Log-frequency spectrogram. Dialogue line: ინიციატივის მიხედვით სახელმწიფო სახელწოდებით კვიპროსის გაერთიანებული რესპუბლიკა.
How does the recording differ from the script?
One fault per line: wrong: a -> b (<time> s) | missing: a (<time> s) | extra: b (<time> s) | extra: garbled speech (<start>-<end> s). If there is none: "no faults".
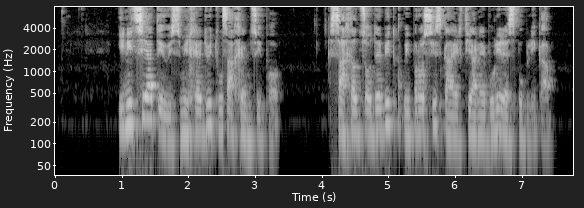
no faults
